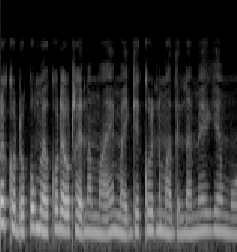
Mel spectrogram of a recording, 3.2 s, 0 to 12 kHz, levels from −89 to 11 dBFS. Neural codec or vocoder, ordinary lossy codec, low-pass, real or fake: none; none; 7.2 kHz; real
